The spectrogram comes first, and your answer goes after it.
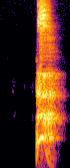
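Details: Coco, a pet cocker spaniel, gives one short, sharp bark during indoor play time while waiting for a ball to be thrown; the single bark is loud and abrupt, about half a second long, between a person's playful talk.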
